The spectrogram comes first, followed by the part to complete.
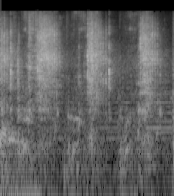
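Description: A mini motorbike's kick-starter being kicked over three times, about two-thirds of a second apart, with a mechanical ratcheting sound and no engine catching.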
